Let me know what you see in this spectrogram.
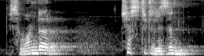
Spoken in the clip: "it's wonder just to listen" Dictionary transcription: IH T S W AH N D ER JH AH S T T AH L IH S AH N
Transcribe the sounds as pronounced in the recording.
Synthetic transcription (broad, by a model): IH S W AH N D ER CH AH S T T AH L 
